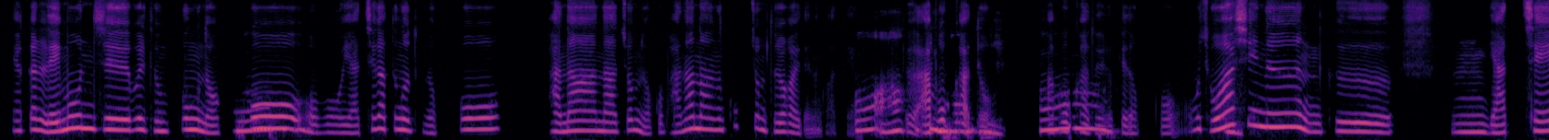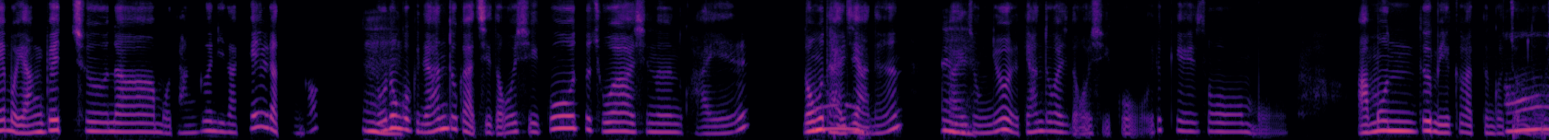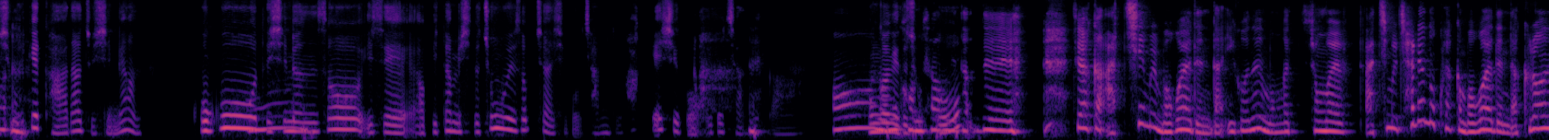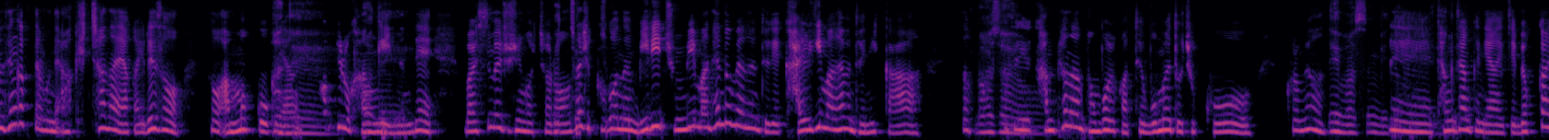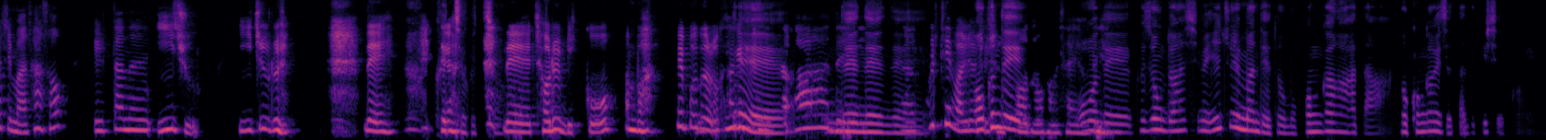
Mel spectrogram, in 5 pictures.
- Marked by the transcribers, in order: tapping; other background noise; teeth sucking; laughing while speaking: "네"; laughing while speaking: "이 주를 네 제가"; gasp; laughing while speaking: "한번"
- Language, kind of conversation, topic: Korean, advice, 나쁜 습관을 새롭고 건강한 습관으로 바꾸려면 어떻게 시작하고 꾸준히 이어갈 수 있을까요?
